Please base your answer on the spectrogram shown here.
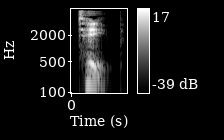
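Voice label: "tape", English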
